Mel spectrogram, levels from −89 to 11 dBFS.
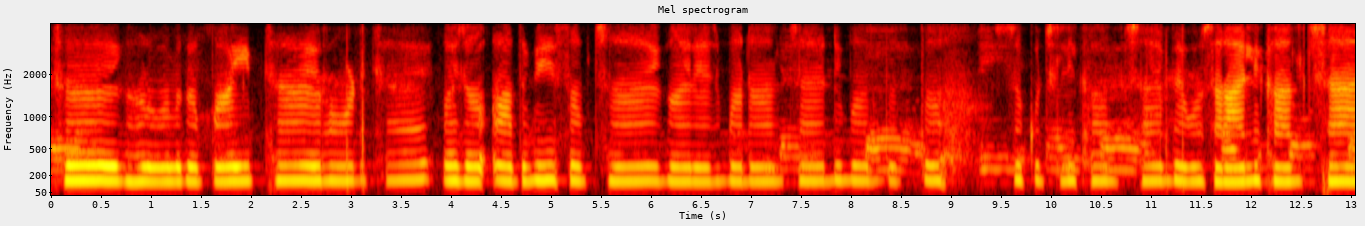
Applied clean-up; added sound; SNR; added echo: none; none; none; none.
